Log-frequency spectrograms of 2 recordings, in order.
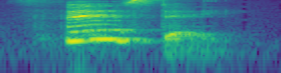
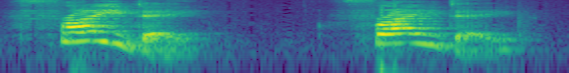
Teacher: the stress is on the first syllable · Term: syllable stress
